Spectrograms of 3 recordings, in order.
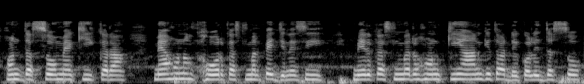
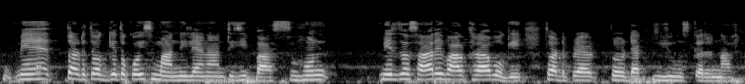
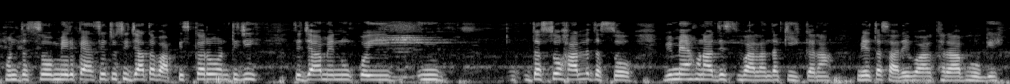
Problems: none marked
